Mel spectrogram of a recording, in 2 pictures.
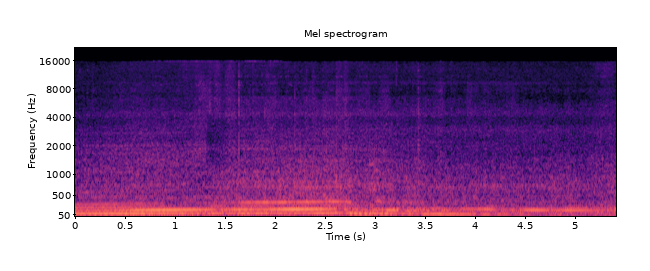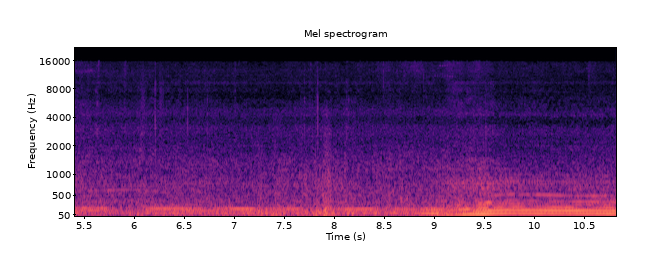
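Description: A car engine hums and rumbles steadily, rising in pitch as it revs up near the end.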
